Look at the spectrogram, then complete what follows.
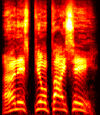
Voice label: cloaked spy, fr; Engineer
